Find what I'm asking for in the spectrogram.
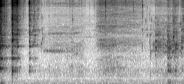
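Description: Pot roast ingredients are stirred together in a dish: sharp utensil clinks against the dish at the start, then soft, wet, sloshing mixing sounds.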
